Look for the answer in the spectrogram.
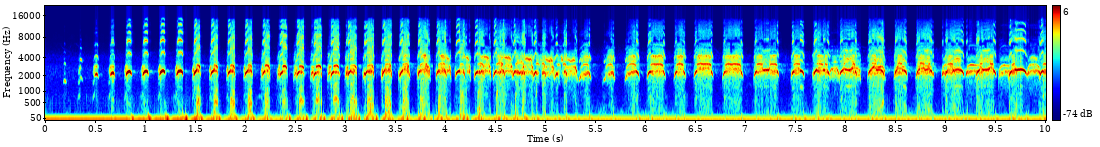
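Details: Osprey, a female at a Montana nest, calling while chasing off an intruder that was not another Osprey, 3 August 2016: long, continuous run of shrill, piercing chirps, about three per second, steady in pitch.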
